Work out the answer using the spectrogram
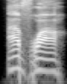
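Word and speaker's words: froid: number six coming up F wah wah wah wah wah all right we get that our sound in there the D is silent so it's full ah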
